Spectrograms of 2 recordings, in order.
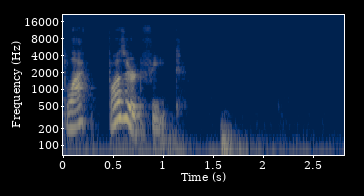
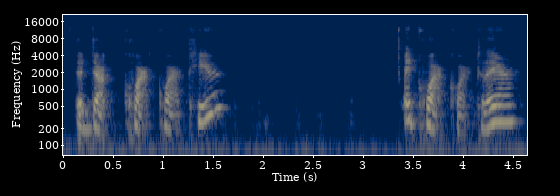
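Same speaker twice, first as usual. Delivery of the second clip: plain reading voice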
